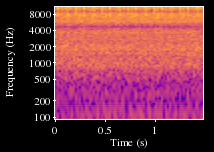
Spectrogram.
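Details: BMW 645ci at idle just after alternator replacement, steady even smooth rumble with no knocks or squeal; charging voltage rises from 12.3 V off to 14.3 V running, normal.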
